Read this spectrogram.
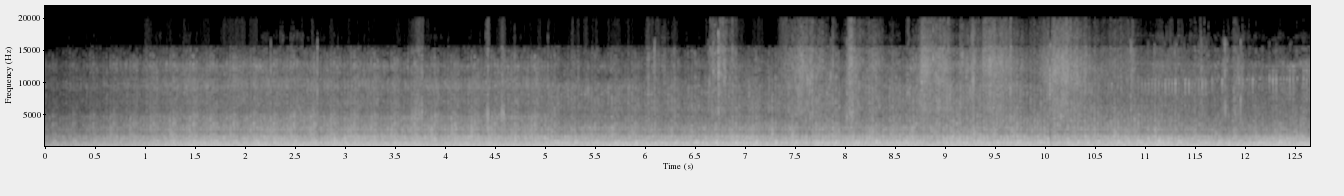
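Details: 1974 Kenworth W900A with Cummins NTA420 diesel, started first try after three years sitting on a borrowed pickup battery: steady, even low diesel clatter at idle with no misses or knocks, echoing inside a building; running healthy.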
